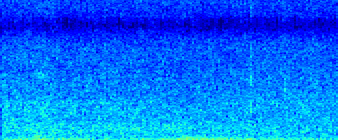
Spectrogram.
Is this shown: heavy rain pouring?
yes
